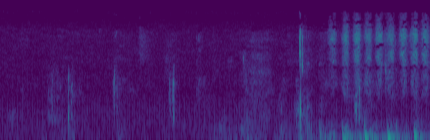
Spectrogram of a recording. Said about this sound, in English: I'm going to need a lot of water this morning. I'm so nervous. And you know, when you're nervous, your mouth gets dry. Any testimonies about that here this morning? So let me just take a sip, and then we will run God's word.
